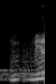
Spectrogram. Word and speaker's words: Mu: Mu is mu is pro commonly pronounced as the Greek letter mu.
